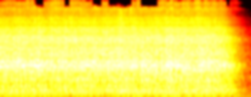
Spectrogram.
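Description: A kitchen mixer grinder runs at a steady, loud whir with a dense, even buzz, holding constant throughout before cutting off abruptly at the end, with no voices.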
